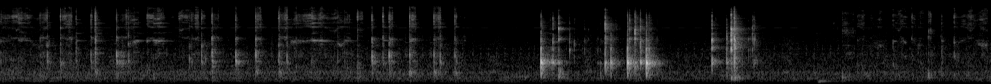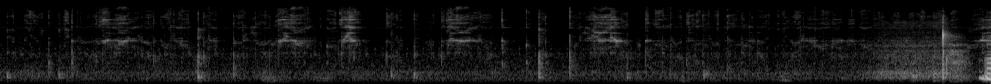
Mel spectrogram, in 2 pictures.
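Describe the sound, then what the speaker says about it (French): A utensil stirs homemade coconut and donkey milk shower gel in a container, making intermittent clinks and scrapes, with a few louder taps in the middle. The sounds are close and irregular, and nobody speaks. "Je mélange doucement parce que ça va encore plus mousser"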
